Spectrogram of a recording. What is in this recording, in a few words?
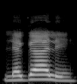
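"laga" ergative, Archi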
